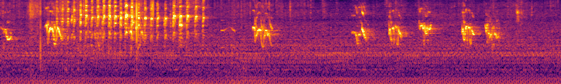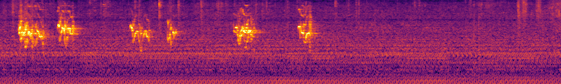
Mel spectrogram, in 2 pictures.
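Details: Budgerigar chatter that opens with a fast buzzy warble, then gives way to a run of short, bright chirps at uneven intervals, with a steady low hum underneath.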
